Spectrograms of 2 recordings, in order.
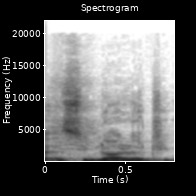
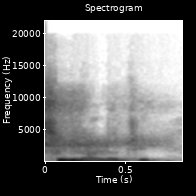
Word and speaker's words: Synology: Die haben nämlich immer Synology gesagt, Synology wie Scientology. Aber es heißt Synology. Wie Syntax.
